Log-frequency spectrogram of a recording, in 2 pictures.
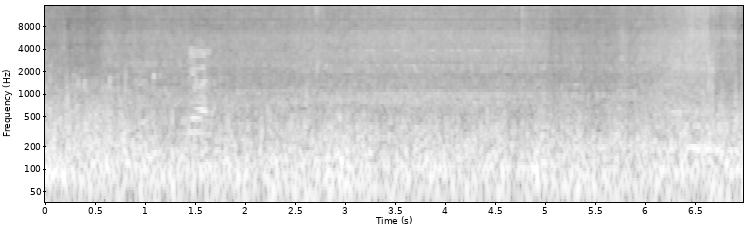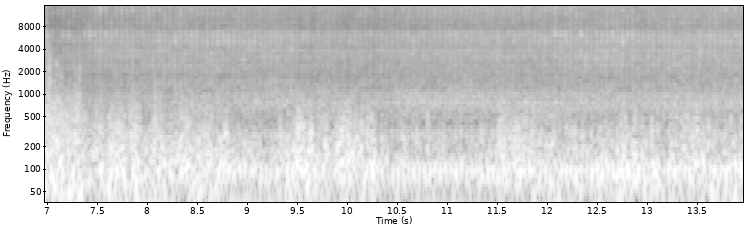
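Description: Wind rushes and buffets against the microphone on a fast ride outdoors.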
